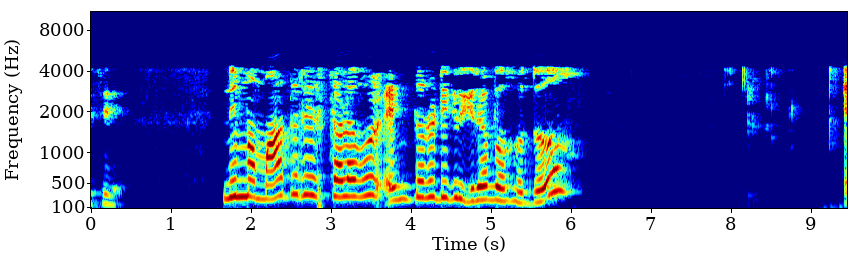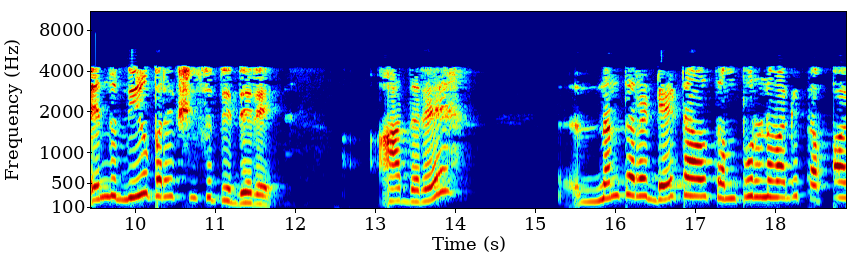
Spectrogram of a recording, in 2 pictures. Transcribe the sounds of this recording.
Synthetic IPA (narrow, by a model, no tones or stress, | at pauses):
si | nimːɐmaːd̪ɐɾiɐst̪ʰɐɭɐʋuʔeɳʈnuːɾuɖiɡɾiːɾɐbɐɦud̪u | e̞nd̪uniːʋupɐɾiːkʂisut̪ːid̪ːiːɾi | a̰ːd̪ɐɾe̞ | nɐnt̪ɐɾɐɖeːʈaːʋusɐmpuːɾɳɐʋaːɡit̪ɐpːaː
